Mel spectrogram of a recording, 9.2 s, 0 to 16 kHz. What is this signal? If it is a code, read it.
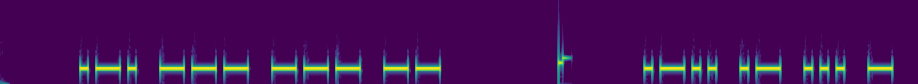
Morse code, heard as a keyed tone, about 15 wpm, 700 Hz. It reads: ROOM LAST
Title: Sentences from Top 300 Words - New Word Drill - 15wpm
